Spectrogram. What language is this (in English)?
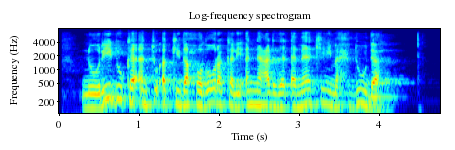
Arabic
